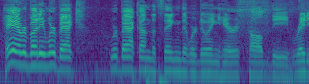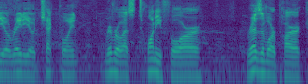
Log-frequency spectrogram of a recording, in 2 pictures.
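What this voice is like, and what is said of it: Radio host voice. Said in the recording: “love your radio voice.”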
